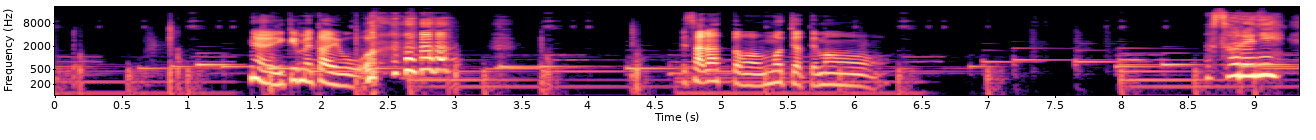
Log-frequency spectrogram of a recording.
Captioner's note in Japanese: 笑い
